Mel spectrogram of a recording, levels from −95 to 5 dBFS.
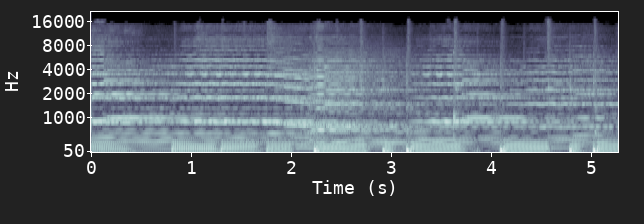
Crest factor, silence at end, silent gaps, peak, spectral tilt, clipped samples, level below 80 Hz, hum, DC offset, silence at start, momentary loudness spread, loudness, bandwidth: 16 dB; 0 s; none; 0 dBFS; -4 dB/octave; under 0.1%; -22 dBFS; none; under 0.1%; 0 s; 6 LU; -15 LUFS; 17.5 kHz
